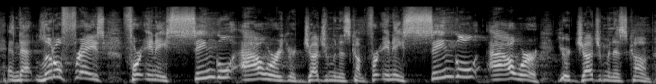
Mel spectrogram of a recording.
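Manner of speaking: loud, high preaching cry; full-force preaching. Acted. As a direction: hammer the phrase home to the church.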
